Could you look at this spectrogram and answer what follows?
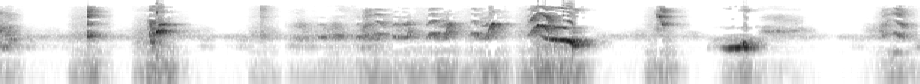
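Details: Singing African grey parrot delivering a busy mix of sharp clicks, rapid chattering whistles, a loud descending whistle and several abrupt squawks across nine seconds.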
